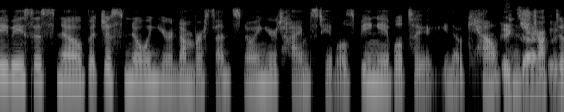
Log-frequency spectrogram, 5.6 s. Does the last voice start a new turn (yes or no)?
no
